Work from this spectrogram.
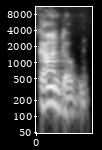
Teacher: Gandobum is preploded because although this nasal here would turn on nasalization, the D blocks nasalization from going on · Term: nasal harmony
